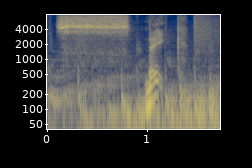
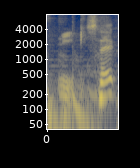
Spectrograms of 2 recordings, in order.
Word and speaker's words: Snyk: our next webcast with Snake. Our second, did I pronounce that right? Sneak? Sneak. Used to what be is Snick, it, Matt? now it's Sneak.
